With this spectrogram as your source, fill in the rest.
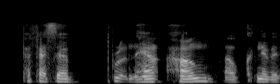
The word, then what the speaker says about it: Bruttenholm: the BPRD, and that's not Professor Bruttenholm. I could never say his name right, but you know, Do you know it's pronounced broom?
